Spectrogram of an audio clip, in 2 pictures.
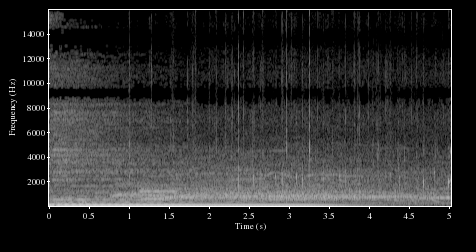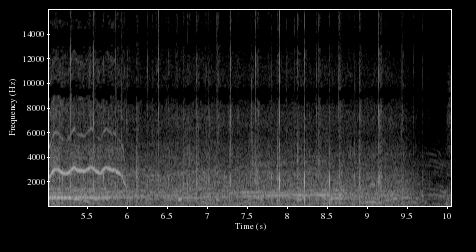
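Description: A rock band's final chord ringing out and fading over the first four seconds, then a large crowd cheering, screaming and whistling, with one loud warbling whistle about five seconds in, the cheering dying down toward the end.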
